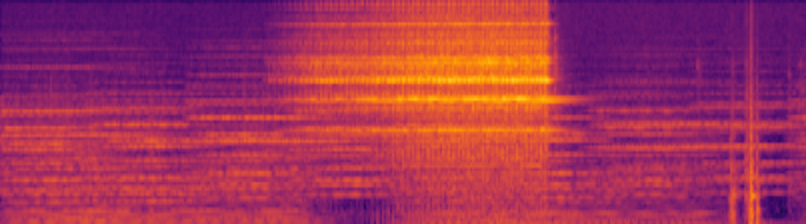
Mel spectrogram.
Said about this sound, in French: C'est le réveil qui l'a réveillé.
